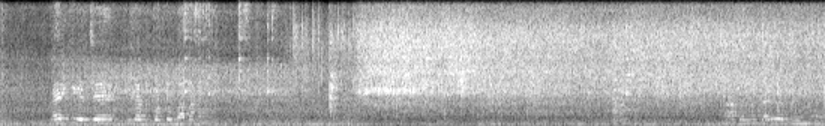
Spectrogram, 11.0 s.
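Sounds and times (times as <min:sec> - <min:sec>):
vegetables sizzling in hot oil: 0:03.0 - 0:11.0.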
